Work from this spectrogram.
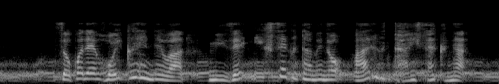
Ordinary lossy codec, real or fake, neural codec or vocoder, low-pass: MP3, 32 kbps; fake; codec, 16 kHz, 4 kbps, FunCodec, trained on LibriTTS, 50 frames a second; 7.2 kHz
